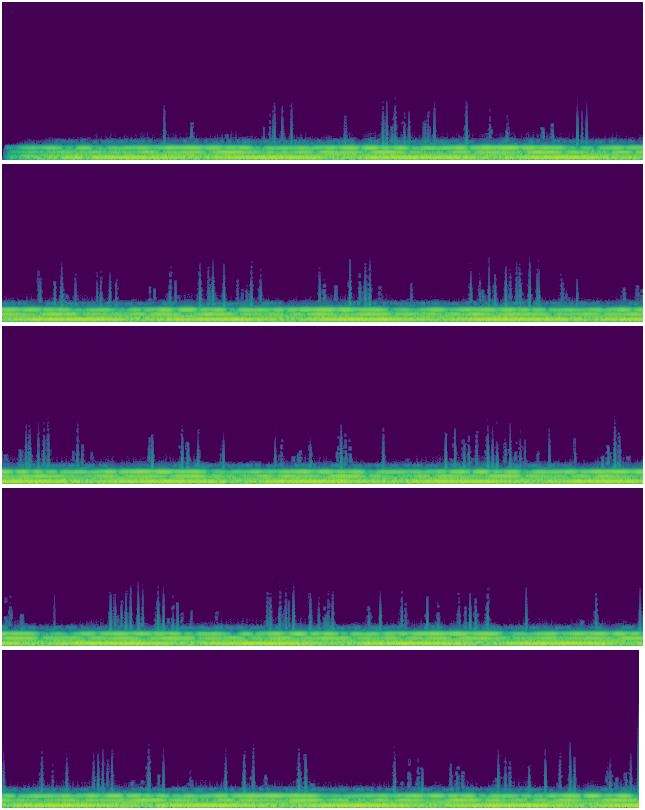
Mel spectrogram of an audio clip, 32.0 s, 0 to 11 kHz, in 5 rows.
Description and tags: ambient loop A 001
Ambient pads, gentle drone.
drone, soft, ambiant, atmosphere, synth, ambiance, pad, ambient, ambience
